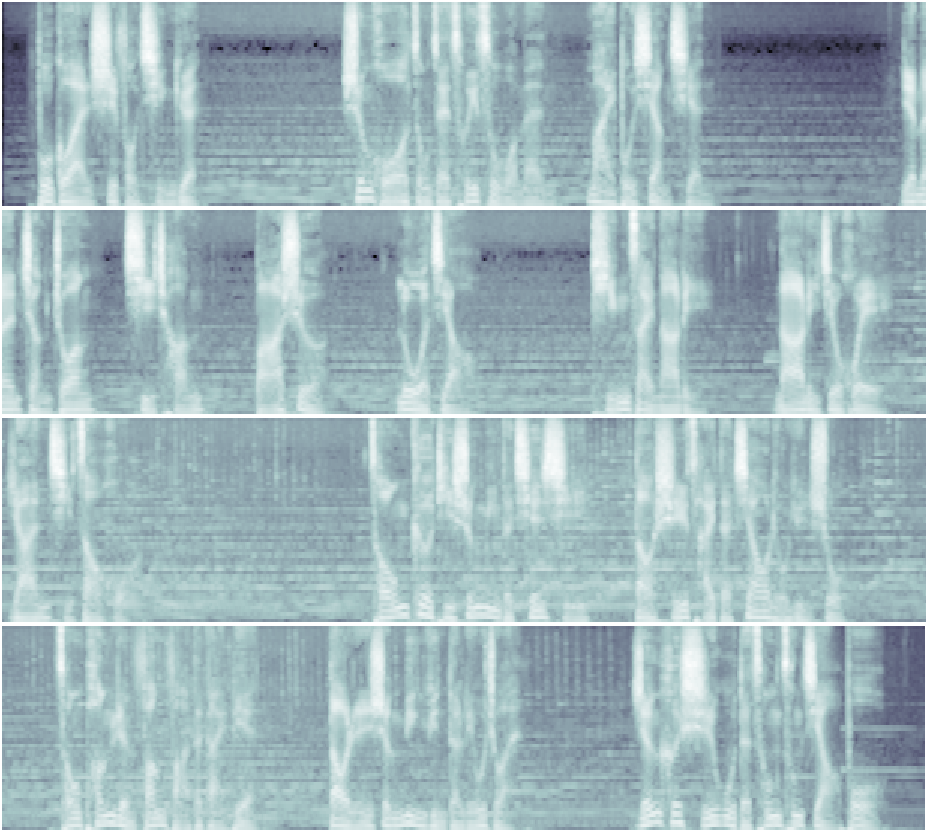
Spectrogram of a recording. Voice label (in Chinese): 男 专题【讲述】; 舌尖上的中国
